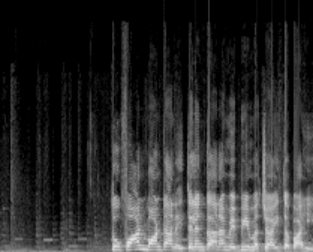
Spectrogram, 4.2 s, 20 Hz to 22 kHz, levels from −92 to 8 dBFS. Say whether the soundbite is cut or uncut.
cut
